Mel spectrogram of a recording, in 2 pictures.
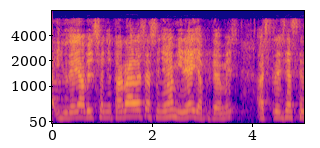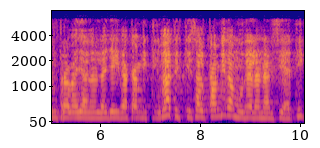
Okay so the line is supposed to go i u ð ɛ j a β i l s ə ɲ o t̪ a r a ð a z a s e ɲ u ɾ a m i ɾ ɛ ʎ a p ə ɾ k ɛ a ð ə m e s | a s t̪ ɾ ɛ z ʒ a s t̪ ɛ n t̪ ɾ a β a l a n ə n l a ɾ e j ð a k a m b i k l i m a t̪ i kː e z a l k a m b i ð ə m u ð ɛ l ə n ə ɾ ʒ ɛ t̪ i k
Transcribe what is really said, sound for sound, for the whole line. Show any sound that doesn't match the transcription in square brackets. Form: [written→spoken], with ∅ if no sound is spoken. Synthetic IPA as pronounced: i u ð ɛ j a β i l s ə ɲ o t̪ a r a ð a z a s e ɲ [u→o] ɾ a m i ɾ ɛ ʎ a p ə ɾ k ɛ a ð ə m e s | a s t̪ ɾ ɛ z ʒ a s t̪ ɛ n t̪ ɾ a β a [l→ʎ] a n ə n l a [ɾ→ʎ] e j ð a k a m b i k l i m a t̪ i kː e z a l k a m b i ð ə m u ð ɛ l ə n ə ɾ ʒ ɛ t̪ i k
